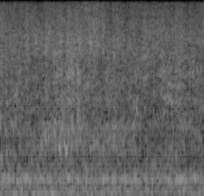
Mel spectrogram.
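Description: Water from the recirculating classifier's hose running steadily onto gravel in a plastic classifier screen, washing the material through into the bucket below.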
